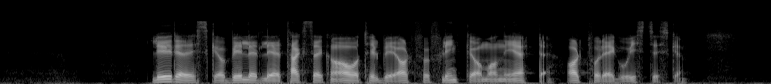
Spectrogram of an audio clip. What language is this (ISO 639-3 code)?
nor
